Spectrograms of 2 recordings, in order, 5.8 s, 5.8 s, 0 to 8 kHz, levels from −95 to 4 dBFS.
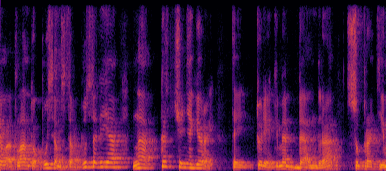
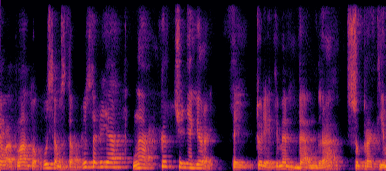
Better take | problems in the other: first | noise reduction (neural mask model Resemble Enhance denoiser)

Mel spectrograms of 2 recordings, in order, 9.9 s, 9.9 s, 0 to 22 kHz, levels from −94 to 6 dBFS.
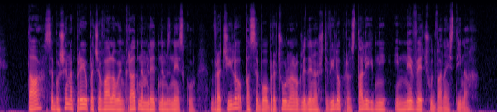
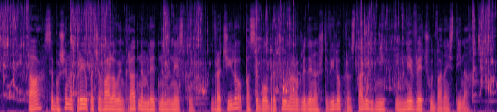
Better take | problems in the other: first | background sound (Liquid); 14 dB below the speech

